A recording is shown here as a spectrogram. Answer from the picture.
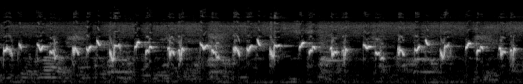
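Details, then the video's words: A yellow-vented bulbul in full song and answering immediately, giving a rapid run of bubbly, slurred whistled phrases, roughly three each second, in a continuous chattering stream over a faint high hiss. "OCEHAN BURUNG TRUCUKAN GACOR LANGSUNG NYAUT"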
